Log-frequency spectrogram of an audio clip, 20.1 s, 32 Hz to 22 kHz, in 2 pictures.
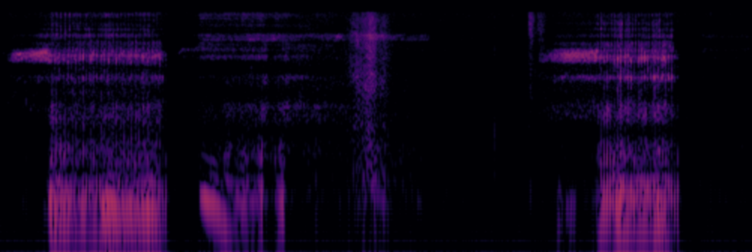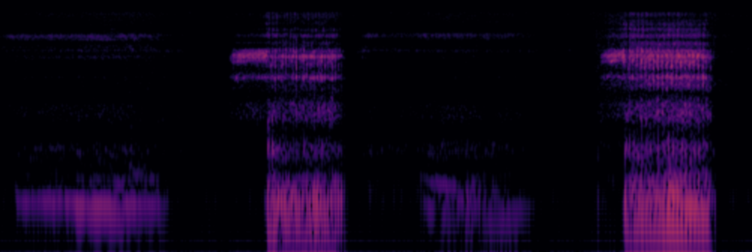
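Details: Rottweiler-husky mix dog: deep, rumbling snores in a steady rhythm, each loud inward snore followed by a softer fluttering outward breath, about 12 breaths a minute; snoring.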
